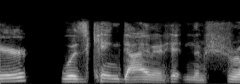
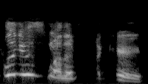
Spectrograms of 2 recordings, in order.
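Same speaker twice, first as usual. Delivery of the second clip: much higher, goofy self-imitation showing off; mock proud. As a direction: squeak it like a proud kid. Showing the tooth to friends.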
